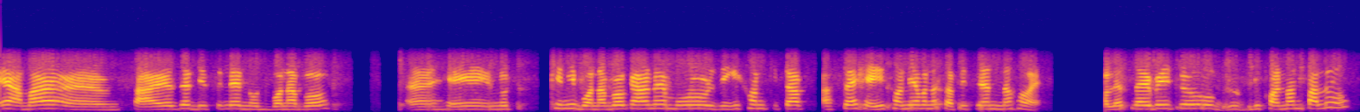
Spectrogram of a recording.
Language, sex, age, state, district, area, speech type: Assamese, female, 30-45, Assam, Lakhimpur, rural, conversation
